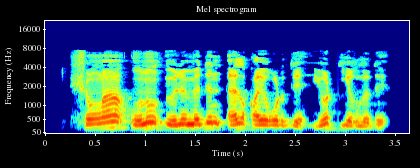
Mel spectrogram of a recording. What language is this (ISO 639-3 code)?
uig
